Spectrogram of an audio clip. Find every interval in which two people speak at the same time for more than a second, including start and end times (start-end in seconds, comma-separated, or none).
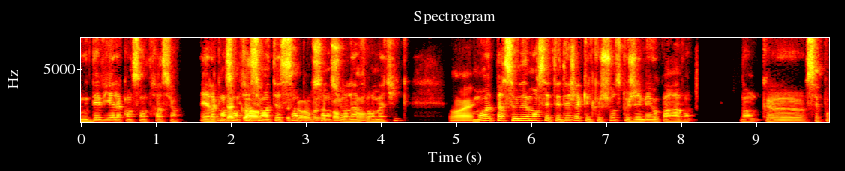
1.8-3.9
